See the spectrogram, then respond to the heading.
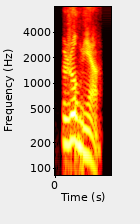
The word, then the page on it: Romeo: Indian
